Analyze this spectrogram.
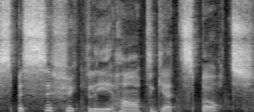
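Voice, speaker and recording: A man speaks with an American accent and ordinary pitch variation. The sound is dry and close with no echo, and there is noticeable background noise. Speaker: streamer. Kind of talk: casual gameplay stream chat. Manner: halting, many fillers; careful enunciation, thinking through words.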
